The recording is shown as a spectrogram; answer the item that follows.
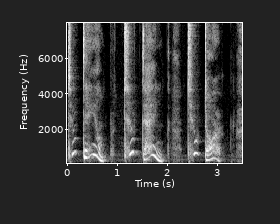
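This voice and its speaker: In a put-on character voice, a woman squeaks at an extremely high pitch with very wide pitch swings. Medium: read story.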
